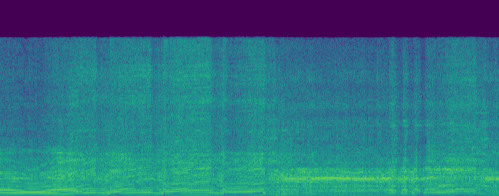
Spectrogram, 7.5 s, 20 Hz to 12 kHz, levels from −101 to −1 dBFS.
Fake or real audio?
real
